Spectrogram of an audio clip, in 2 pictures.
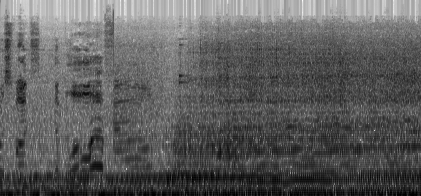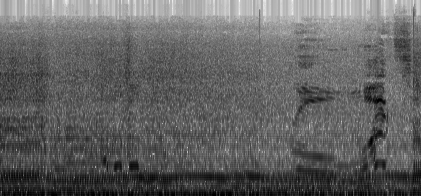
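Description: Supercharged Ford Mustang GT engine revving hard with the blow-off valve venting, a loud continuous roar with rising and falling pitch and sharp hissy bursts near the start and end, heard up close.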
